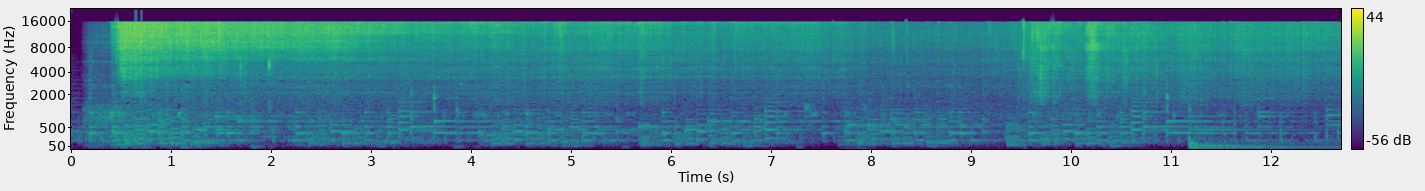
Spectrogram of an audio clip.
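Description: Chopped aromatics hitting hot oil in a miniature wok: a loud sizzle starts suddenly and slowly dies down as they are stirred with chopsticks. About ten seconds in the sizzle flares up again as diced vegetables are added.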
